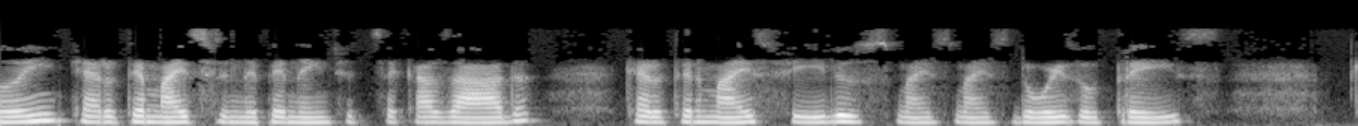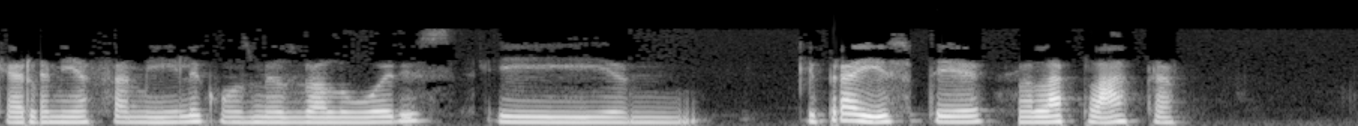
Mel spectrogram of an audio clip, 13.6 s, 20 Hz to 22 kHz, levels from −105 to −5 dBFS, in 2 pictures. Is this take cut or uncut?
cut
